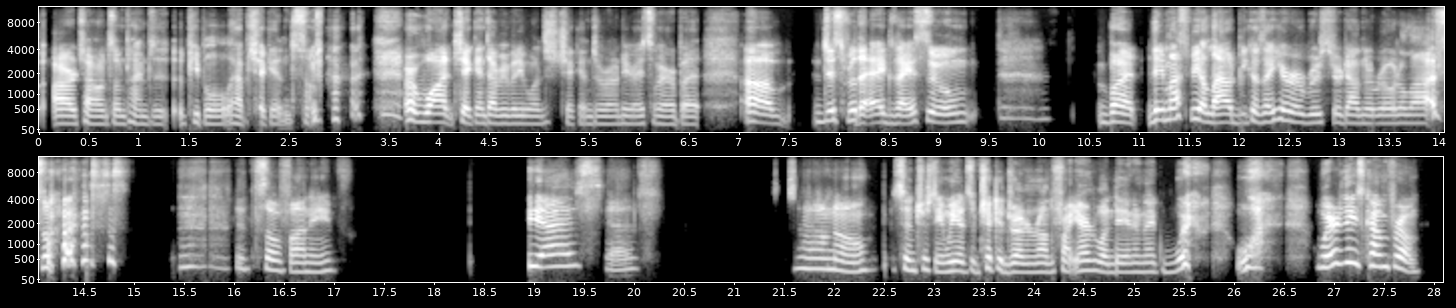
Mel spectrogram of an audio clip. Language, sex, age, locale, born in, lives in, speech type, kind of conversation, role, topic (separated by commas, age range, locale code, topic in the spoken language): English, female, 50-54, en-US, United States, United States, conversation, podcast, host, How do you approach goals that are both exciting and intimidating?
